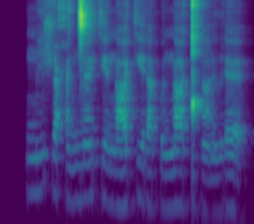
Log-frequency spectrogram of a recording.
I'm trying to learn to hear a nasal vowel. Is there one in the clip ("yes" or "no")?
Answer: yes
